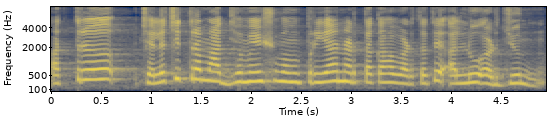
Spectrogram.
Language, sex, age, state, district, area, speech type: Sanskrit, female, 30-45, Telangana, Hyderabad, urban, spontaneous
